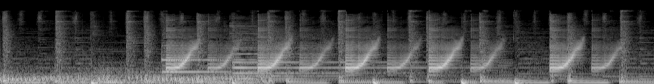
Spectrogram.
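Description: Upbeat background music with a cartoon sound effect laid over it: from about a second and a half in, short rising whistles repeat about three times a second.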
